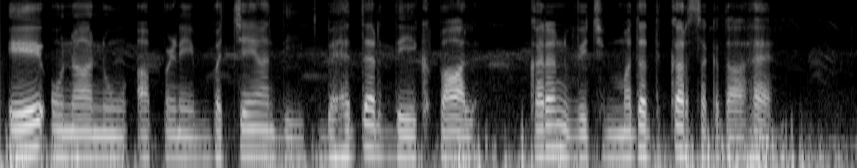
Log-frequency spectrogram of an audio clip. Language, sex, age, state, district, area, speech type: Punjabi, male, 18-30, Punjab, Hoshiarpur, urban, read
